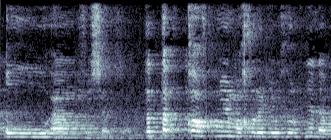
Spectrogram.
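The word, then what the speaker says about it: قوا أنفسكم: Kalau dhammah qu, bukan ku. Zayan kan ku bacanya. Ku anfusakum, padahal qu anfusakum.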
